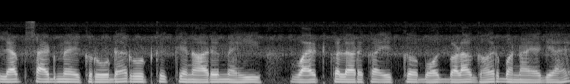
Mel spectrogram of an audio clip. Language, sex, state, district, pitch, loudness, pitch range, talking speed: Hindi, male, Bihar, Darbhanga, 115 Hz, -17 LUFS, 110-120 Hz, 230 wpm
